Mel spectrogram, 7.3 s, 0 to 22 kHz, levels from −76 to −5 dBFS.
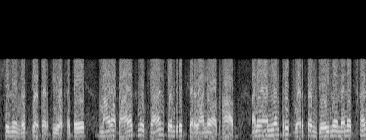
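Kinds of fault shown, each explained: mu-law and A-law mixed up: the telephone speech was encoded with mu-law but decoded as A-law, so every sample's level is remapped wrongly throughout. The result is harsh, grainy distortion and noise filling the pauses. Unlike clipping, which only damages peaks, the quiet passages are damaged too.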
